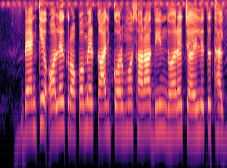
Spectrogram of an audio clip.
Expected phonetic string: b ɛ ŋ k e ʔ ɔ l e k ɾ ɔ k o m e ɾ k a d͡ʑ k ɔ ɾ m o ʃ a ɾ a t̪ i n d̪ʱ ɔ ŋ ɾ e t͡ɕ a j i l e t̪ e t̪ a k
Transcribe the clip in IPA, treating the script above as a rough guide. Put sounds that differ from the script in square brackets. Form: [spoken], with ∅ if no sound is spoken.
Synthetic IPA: b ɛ ŋ k e ʔ ɔ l e k ɾ ɔ k o m e ɾ k a d͡ʑ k ɔ ɾ m o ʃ a ɾ a [d̪] i n d̪ʱ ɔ [∅] ɾ e t͡ɕ a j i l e t̪ e [t̪ʰ] a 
